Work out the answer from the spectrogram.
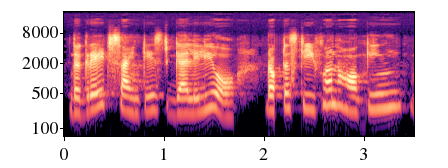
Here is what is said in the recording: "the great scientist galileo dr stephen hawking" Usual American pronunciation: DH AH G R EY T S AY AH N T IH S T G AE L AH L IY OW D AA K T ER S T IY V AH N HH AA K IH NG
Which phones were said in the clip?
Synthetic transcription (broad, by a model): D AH G R EY T S AY AH N T IH S T G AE L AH L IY OW D AA K T ER S T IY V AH N HH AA K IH NG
